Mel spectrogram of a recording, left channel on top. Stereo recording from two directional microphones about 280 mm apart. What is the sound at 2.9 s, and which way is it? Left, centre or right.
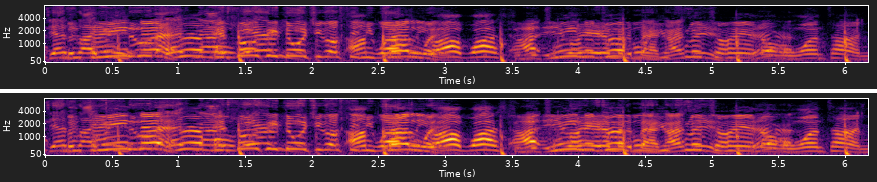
Speech, right.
